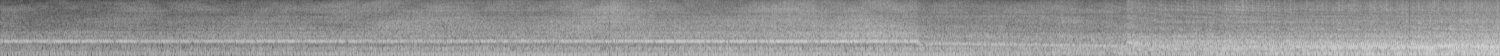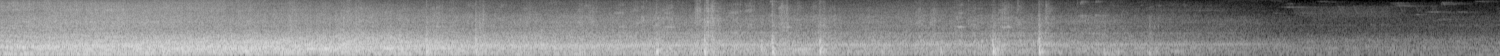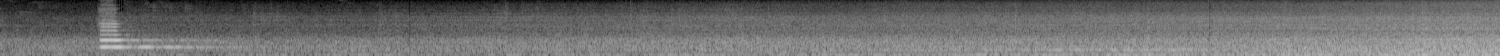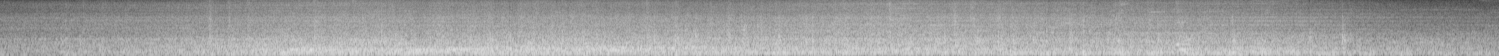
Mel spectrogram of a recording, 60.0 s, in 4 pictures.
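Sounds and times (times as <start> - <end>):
diesel locomotive engine whine: 0.0 - 29.0, 30.0 - 59.9
wheels clicking over rail joints: 19.2 - 26.7, 46.9 - 58.7.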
